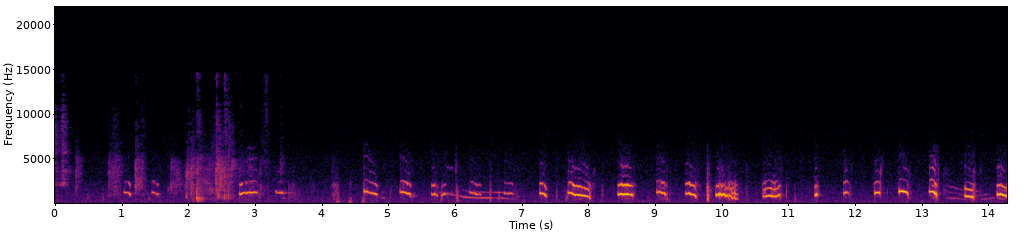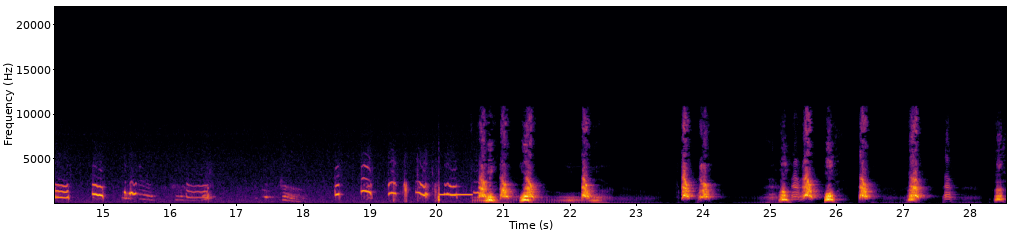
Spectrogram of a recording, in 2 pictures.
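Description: A dog making a long run of short, high-pitched whining yips, two or three a second. Near the end come a few bursts of louder, deeper barking.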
